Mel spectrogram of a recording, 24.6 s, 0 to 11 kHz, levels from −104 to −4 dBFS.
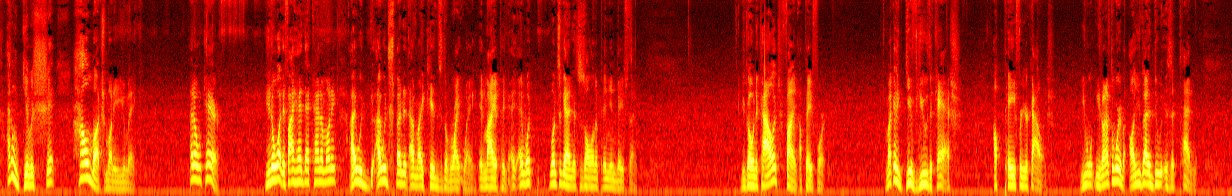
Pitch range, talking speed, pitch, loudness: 95-155 Hz, 210 wpm, 120 Hz, -23 LUFS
